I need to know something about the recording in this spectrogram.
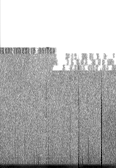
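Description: Steady low hum and faint hiss of an old optical film soundtrack in the gap between music cues, with a sharp click about one and a half seconds in and another at the end.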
